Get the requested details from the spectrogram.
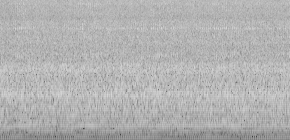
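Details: Briggs and Stratton lawn mower (MTD) small single-cylinder, after Seafoam fixed a no-start without carb removal: steady, even buzz with no surging or misses; running normally.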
